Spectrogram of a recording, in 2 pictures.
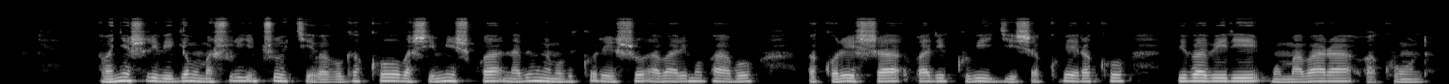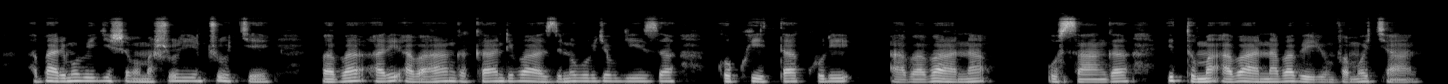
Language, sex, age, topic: Kinyarwanda, male, 36-49, education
